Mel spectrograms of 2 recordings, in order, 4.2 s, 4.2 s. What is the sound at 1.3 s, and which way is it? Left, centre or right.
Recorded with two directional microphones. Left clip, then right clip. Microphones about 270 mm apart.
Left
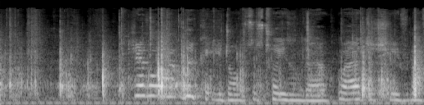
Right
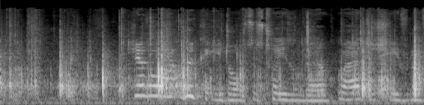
Speech, centre.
